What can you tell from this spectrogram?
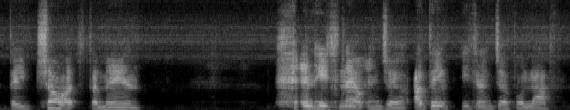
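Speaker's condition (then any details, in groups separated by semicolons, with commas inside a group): Mild cerebral palsy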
